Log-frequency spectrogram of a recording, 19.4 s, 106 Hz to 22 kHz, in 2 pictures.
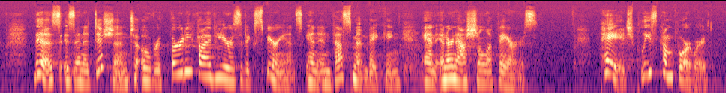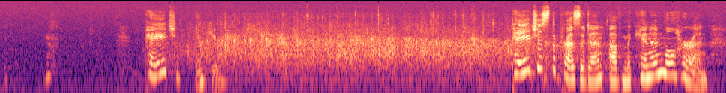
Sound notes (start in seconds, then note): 11.8 applause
